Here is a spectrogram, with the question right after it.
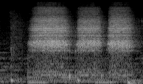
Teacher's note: pronounced as an SH. Shh, shh, shh, with rounded lips and tongue pulled back.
